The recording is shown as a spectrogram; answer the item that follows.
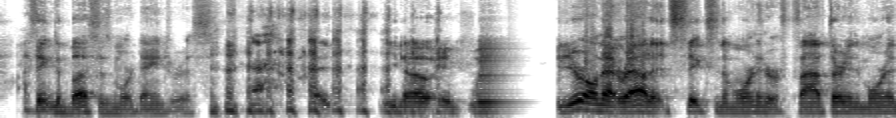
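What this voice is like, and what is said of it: Deep radio voice. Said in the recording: “you've got a good radio voice too, deep”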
